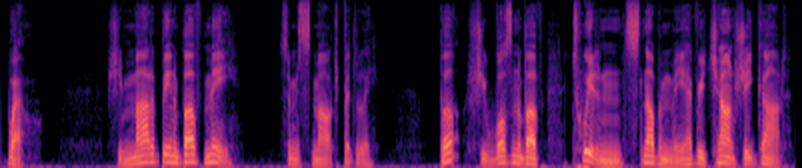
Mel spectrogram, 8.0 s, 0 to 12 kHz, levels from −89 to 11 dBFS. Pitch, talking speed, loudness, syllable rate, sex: 110 Hz, 170 wpm, -21 LUFS, 5.8 syllables/s, male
